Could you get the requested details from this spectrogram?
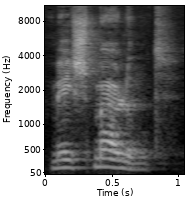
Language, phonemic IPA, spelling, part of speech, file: Dutch, /ˈmesmœylənt/, meesmuilend, verb / adjective, Nl-meesmuilend.ogg
- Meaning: present participle of meesmuilen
